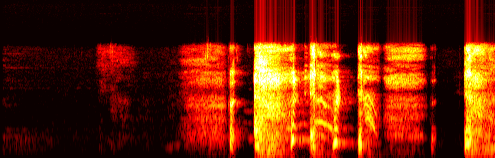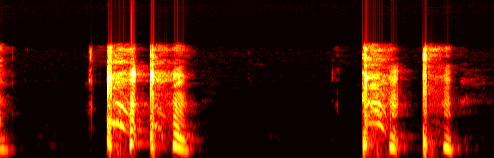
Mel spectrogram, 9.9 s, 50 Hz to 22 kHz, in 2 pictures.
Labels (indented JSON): {
  "expert_labels": [
    {
      "quality": "good",
      "cough_type": "dry",
      "dyspnea": false,
      "wheezing": false,
      "stridor": false,
      "choking": false,
      "congestion": false,
      "nothing": true,
      "diagnosis": "upper respiratory tract infection",
      "severity": "unknown"
    }
  ],
  "age": 42,
  "gender": "female",
  "respiratory_condition": false,
  "fever_muscle_pain": false,
  "status": "healthy"
}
